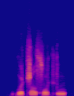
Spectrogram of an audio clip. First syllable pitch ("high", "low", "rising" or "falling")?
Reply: high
